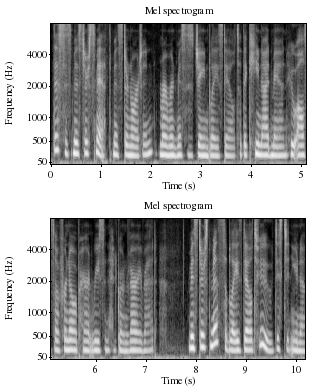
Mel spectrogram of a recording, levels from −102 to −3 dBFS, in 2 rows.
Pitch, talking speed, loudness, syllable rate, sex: 210 Hz, 190 wpm, -18 LUFS, 4.8 syllables/s, female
